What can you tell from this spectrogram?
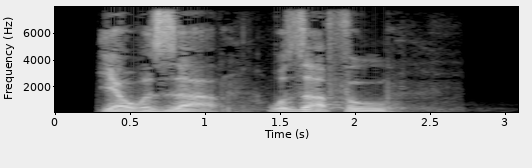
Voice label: Yo Waz Up Fool, Man's slang for "yo what's up fool?"; Talking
